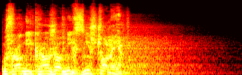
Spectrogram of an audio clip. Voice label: Speech Destroy Enemy Cruiser, PL; World Of Warships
